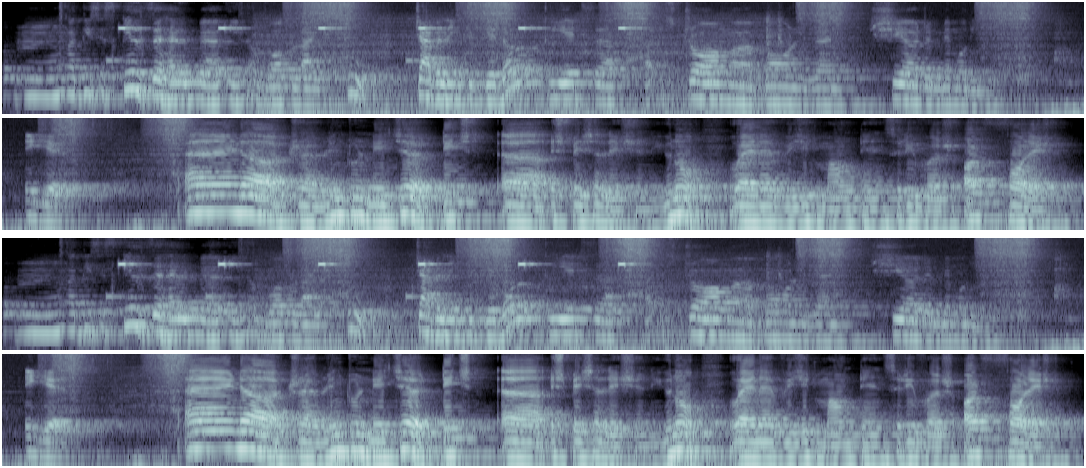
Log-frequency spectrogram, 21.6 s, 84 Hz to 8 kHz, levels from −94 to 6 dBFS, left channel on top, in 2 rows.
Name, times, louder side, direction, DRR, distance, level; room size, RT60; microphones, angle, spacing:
voice 1, 0.1-8.4 8.7-10.0, left 1 dB, 85° left, -2 dB, 1.2 m, -27 dB
sound 1, 1.0-1.2 2.0-2.2 3.0-3.2 4.0-4.2 5.0-5.2 6.0-6.2, right 3 dB, 70° right, 2.2 m, -20 dB
sound 2, 2.4-13.3, right 3 dB, 15° right, 0.9 m, -33 dB
sound 3, 2.5-7.8, left 1 dB, 60° left, 1.1 m, -37 dB
voice 2, 11.0-11.6 12.6-15.5 15.8-21.3, right 1 dB, 50° right, 4 dB, 1.5 m, -21 dB
20.0 x 12.5 x 2.9 m, 1.4 s
head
